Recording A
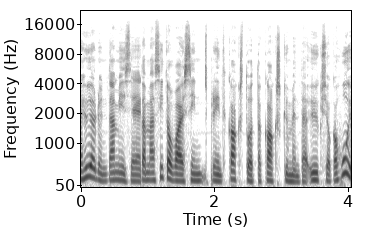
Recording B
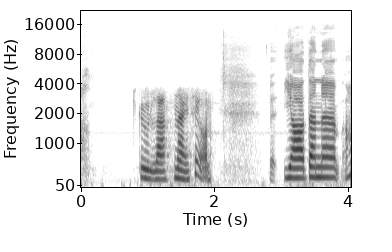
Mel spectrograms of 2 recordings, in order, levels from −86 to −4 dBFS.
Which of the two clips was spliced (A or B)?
A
